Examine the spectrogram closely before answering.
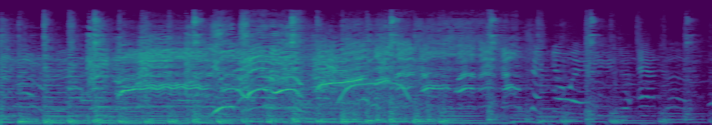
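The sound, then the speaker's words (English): A big crowd of Wisconsin fans cheers on the Brew Crew at a baseball game, a loud, sustained roar dotted with whoops and shouted yells over a steady low thumping pulse, tapering slightly toward the end. “As Wisconsin is cheering on the Brew Crew.”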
